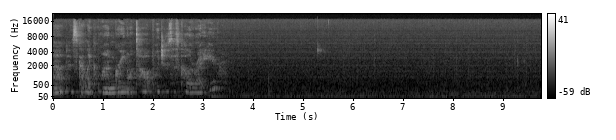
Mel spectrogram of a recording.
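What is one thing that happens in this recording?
A bath bomb fizzes and hisses softly in water.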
